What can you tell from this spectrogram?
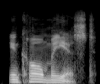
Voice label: "encomiast", American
